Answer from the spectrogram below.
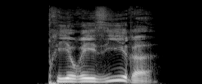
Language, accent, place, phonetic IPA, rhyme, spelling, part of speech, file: German, Germany, Berlin, [pʁioʁiˈziːʁə], -iːʁə, priorisiere, verb, De-priorisiere.ogg
- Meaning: inflection of priorisieren: 1. first-person singular present 2. singular imperative 3. first/third-person singular subjunctive I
